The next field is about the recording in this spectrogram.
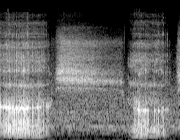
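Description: Faint snoring: a rough, rattling snore gives way to a long airy hiss of breath, and then the cycle starts again. Nobody speaks.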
